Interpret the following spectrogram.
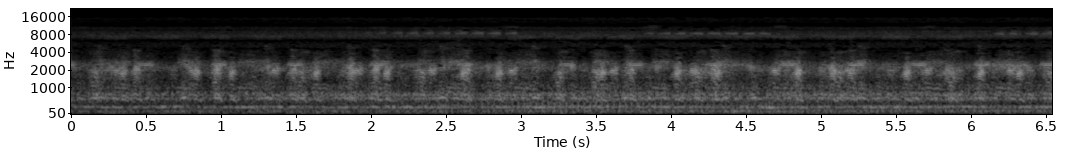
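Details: A dense frog chorus of overlapping mid-pitched croaks, blurred together with no clear rhythm, over a constant thin high whine and a faint low drone.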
